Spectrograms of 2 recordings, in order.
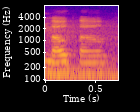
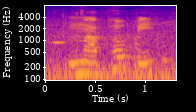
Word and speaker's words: Mopope: of us, including myself, who pronounce all their names wrong, including Stephen Mopo, Jack Hokia, Spencer Asa. We say them all wrong. It's Hoki, Asa, Mapopi, and then Satoki.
